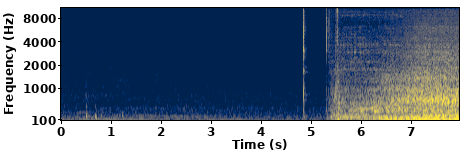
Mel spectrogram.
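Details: GE AHC12LYW1/ACH14AZW1 12,000 BTU window air conditioner after a DIY control-board bypass (it had shown the 88 code, beeped and shut off after five seconds): switch clicks, then fan air builds to an even, healthy run.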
